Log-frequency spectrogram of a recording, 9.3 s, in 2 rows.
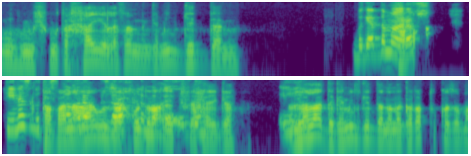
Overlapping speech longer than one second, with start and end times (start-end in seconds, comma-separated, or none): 5.1-6.9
